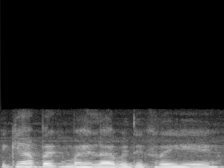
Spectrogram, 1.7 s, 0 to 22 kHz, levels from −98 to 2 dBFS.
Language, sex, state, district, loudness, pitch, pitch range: Hindi, female, Bihar, Purnia, -13 LUFS, 180 Hz, 180-200 Hz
